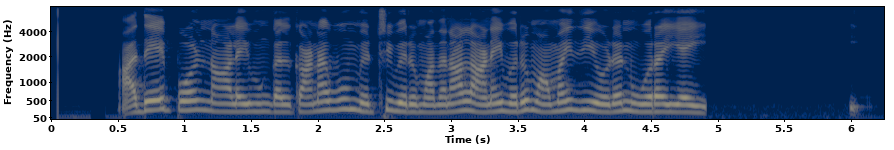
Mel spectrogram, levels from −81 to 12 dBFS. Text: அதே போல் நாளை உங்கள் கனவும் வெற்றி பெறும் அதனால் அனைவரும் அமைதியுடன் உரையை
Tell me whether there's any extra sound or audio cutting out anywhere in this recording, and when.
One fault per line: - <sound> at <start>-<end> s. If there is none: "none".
none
